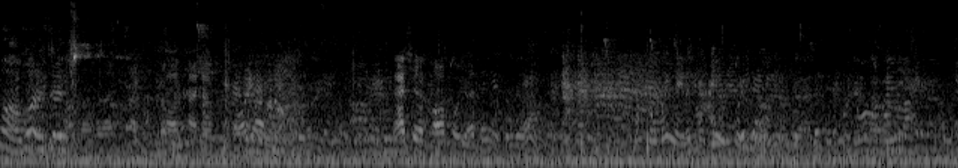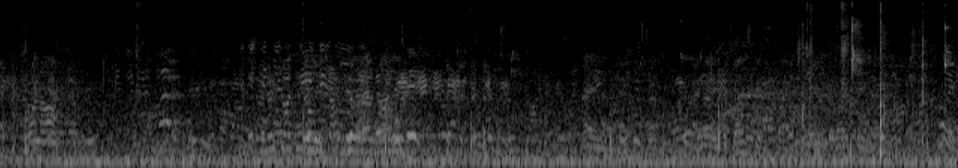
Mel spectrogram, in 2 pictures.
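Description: Paddles pop sharply against a ball now and then.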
